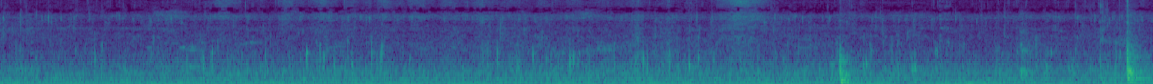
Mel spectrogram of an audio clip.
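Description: Curry seasoned with garlic powder and salt simmering in a pan, a soft steady bubbling with small pops and a couple of brief louder clinks, heard alone.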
